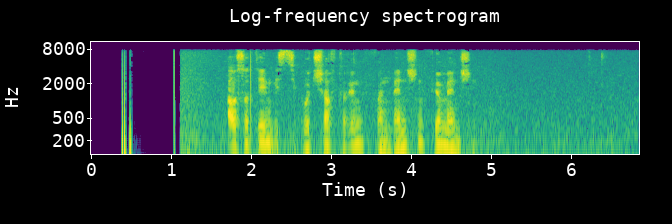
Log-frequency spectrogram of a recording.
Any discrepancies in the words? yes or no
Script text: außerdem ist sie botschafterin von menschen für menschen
no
